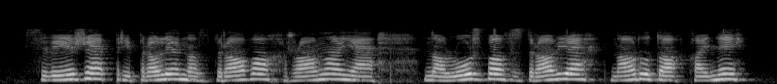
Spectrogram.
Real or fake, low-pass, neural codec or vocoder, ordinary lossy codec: real; 5.4 kHz; none; none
